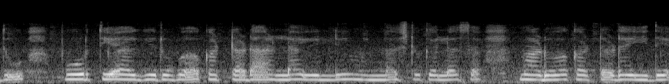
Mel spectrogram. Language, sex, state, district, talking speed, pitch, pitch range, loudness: Kannada, female, Karnataka, Bidar, 90 wpm, 220 Hz, 215-225 Hz, -15 LUFS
